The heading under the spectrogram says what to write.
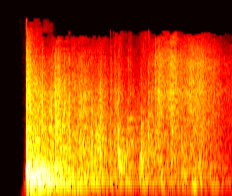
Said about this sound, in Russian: Нападающим, наконец, удалось отломать доску. Они забросили в помещение слезоточивую бомбу через образовавшийся зазор.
